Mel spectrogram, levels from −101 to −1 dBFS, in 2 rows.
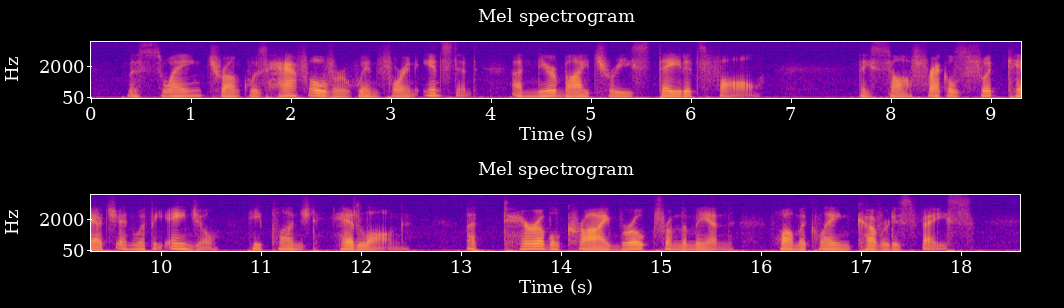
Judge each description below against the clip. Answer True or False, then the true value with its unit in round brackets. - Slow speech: True (130 wpm)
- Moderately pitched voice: False (115 Hz)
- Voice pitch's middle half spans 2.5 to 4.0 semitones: True (2.8 semitones)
